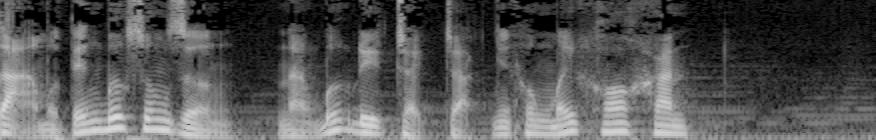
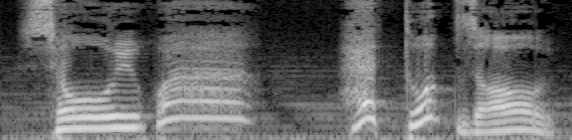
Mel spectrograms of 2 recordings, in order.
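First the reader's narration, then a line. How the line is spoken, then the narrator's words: Cry out. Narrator (Vietnamese): Trung Tử la lên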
